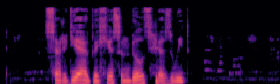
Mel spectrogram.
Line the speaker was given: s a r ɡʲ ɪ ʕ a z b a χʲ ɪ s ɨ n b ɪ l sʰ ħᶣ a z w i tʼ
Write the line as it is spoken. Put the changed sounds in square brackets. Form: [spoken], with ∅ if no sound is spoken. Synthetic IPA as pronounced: s a r ɡʲ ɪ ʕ a [∅] b a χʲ ɪ s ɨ n b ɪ l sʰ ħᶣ a z w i tʼ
